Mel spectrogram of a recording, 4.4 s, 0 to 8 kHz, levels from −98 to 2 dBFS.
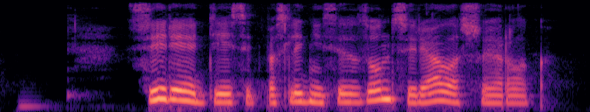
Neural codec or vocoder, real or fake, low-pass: none; real; 7.2 kHz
